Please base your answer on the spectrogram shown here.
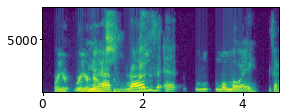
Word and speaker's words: Loloi: You have rugs at Loloi. Is that how I pronounce it?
